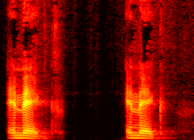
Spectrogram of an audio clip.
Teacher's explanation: put n in front of it an egg listen to it it sounds like the same word an egg an egg they are connected with each other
